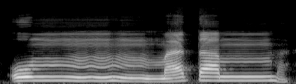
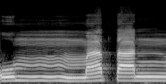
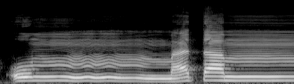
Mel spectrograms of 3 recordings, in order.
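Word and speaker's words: أُمَّةً: Jadi dibaca ummatam. Jangan dibaca ummatan muslimatal lak. Jangan, tapi dimasukkan ummatam.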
